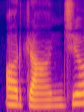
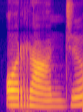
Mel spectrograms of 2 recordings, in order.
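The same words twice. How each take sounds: Both takes have the same delivery.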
